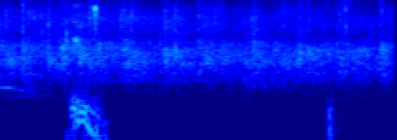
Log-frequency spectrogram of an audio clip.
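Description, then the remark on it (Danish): An audience applauds a speaker at a football event, a dense wash of many hands clapping at an even level throughout, with a couple of brief low thumps or murmurs under it. “Det er dejligt at se jer, og tak for de fine klapsalver.”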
